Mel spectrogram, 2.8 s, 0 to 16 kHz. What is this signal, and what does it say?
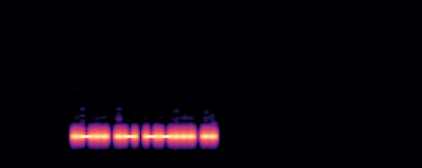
Morse code, heard as a keyed tone, about 51 wpm, 700 Hz. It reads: LA7I
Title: DXCC-100 Call Signs - 4 Characters - Repeated 3x - 50wpm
